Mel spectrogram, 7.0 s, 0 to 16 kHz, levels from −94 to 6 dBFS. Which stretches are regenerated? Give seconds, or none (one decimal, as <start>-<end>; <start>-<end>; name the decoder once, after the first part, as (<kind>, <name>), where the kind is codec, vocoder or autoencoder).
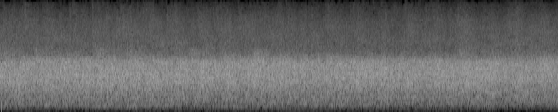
5.8-7.0 (autoencoder, DAC-VAE)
